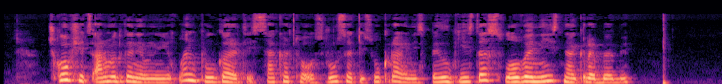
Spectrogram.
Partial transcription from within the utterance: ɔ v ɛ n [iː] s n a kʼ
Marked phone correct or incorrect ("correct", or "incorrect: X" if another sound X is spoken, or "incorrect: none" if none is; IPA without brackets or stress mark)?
correct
